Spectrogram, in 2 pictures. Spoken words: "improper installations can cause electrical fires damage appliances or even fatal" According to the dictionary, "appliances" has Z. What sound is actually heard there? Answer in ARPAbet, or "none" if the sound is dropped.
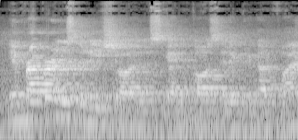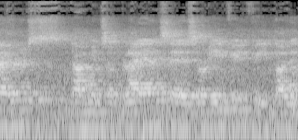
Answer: S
